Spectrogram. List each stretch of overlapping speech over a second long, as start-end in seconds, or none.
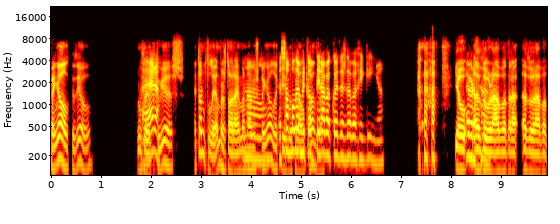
3.8-5.5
